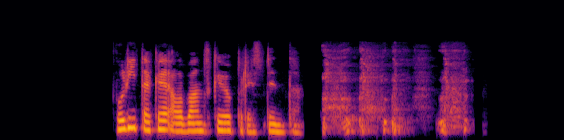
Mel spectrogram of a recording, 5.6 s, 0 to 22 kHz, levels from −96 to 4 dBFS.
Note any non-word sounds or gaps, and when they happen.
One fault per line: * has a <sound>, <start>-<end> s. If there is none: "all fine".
* has a cough, 3.2-4.8 s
